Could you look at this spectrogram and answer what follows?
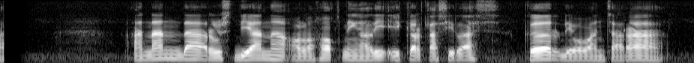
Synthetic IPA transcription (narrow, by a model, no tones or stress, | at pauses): ʔa̰nandaɾusdianaʔɔlɔɦɔk̚niŋaliʔikərkasilas | kərdiwawaɲt͡ʃaɾa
